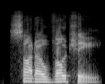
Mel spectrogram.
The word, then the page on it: sotto voce: American English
